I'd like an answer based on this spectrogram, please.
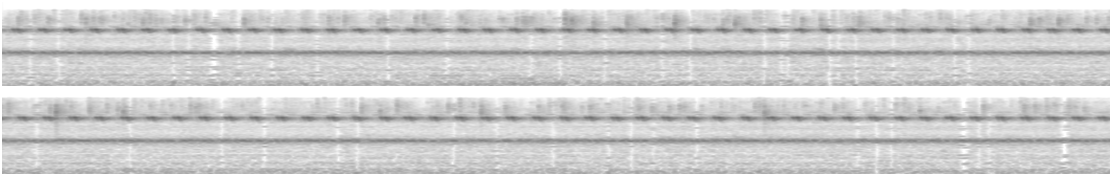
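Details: Crickets at night: a steady, high, ringing chorus of rapid, even pulses, about four per second, holding unbroken throughout with no other clear sounds.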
